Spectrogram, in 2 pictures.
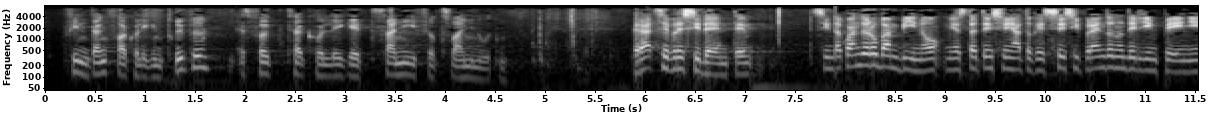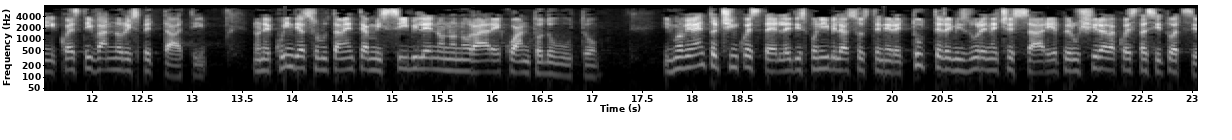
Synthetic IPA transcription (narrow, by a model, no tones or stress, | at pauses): fiːləndaŋkfʁ̥aʊkʰoleːɡɪntʁ̥yːpʰl̩ʔɛsfɔlk̚thɛɐkʰoleːɡət͡sanifyːɐt͡sv̥aɪminuːtn̩ | ɡ̥ɾat̪sːjepɾesid̪ɛnt̪e | sind̪akwand̪oɛːɾɔbambiːnomiɛst̪aːt̪oinseɲːaːt̪okesːesːipɾɛnd̪onod̪eʎːiːmpeɲːikwest̪ivanːoɾispet̪ːa̰ːt̪ḭ | nonɛkːwind̪iasːolut̪ament̪eamːisːiːbilenononoɾaːɾekwant̪od̪ovuːt̪o | ilmoviment̪ot͡ʃiŋkwest̪ɛlːeɛd̪ːisponiːbileasːost̪eneːɾet̪ut̪ːelemizuːɾenet͡ʃesːaːɾjepeɾuʃːiːɾed̪akwest̪asit̪uat̪sːjoː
